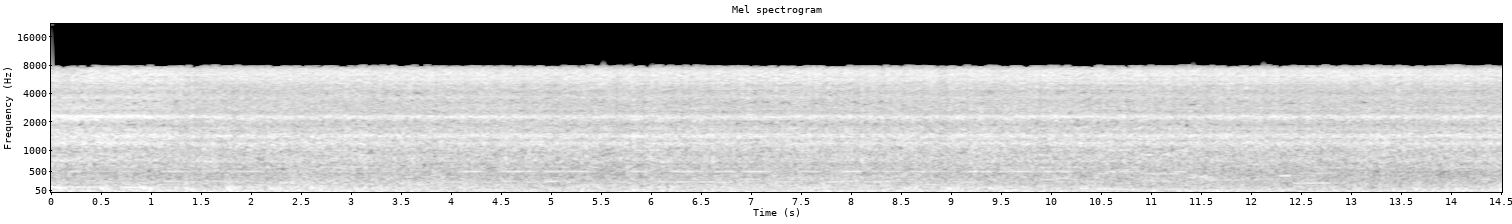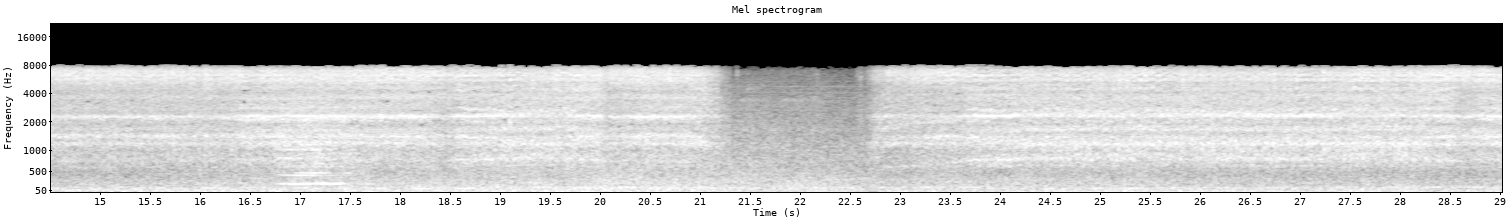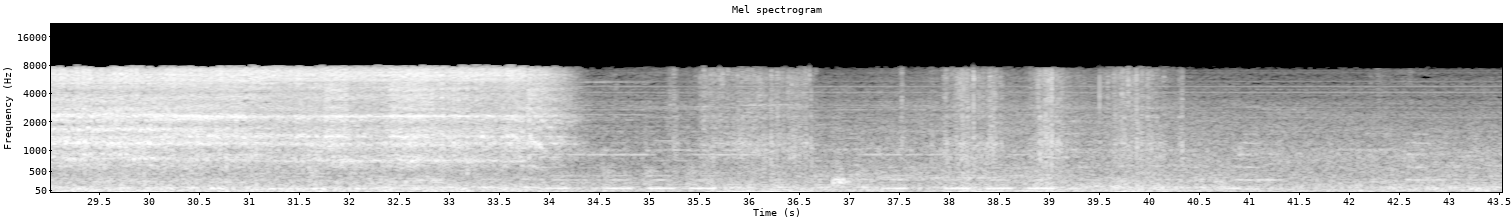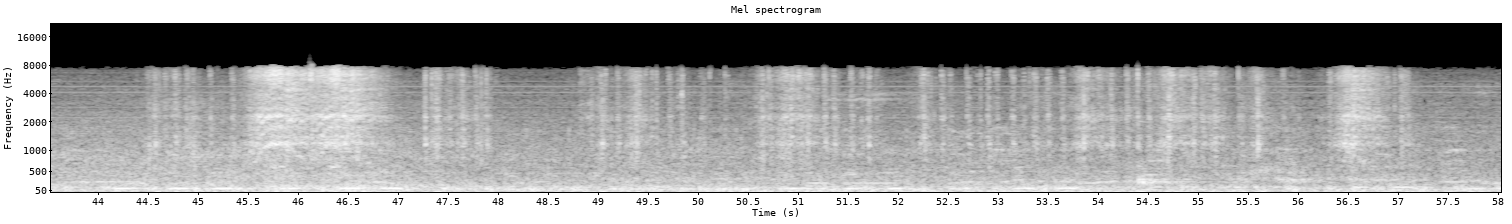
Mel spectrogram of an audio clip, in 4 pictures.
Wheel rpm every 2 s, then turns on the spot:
200, 200, 200, 200, 200, 200, 200, 200, 200, 200, 90, 110, 190, 190, 200, 200, 170, 10, 10, 20, 0, 0, 30, 20, 10, 20, 10, 10, 10.
34-40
